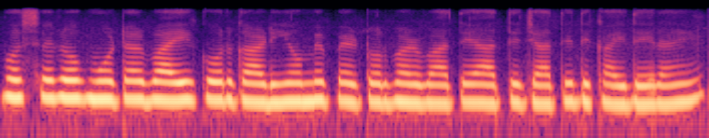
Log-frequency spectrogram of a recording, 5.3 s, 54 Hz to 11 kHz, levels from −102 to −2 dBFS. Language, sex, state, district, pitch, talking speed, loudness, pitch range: Hindi, female, Madhya Pradesh, Bhopal, 225 Hz, 180 wpm, -13 LUFS, 215-235 Hz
